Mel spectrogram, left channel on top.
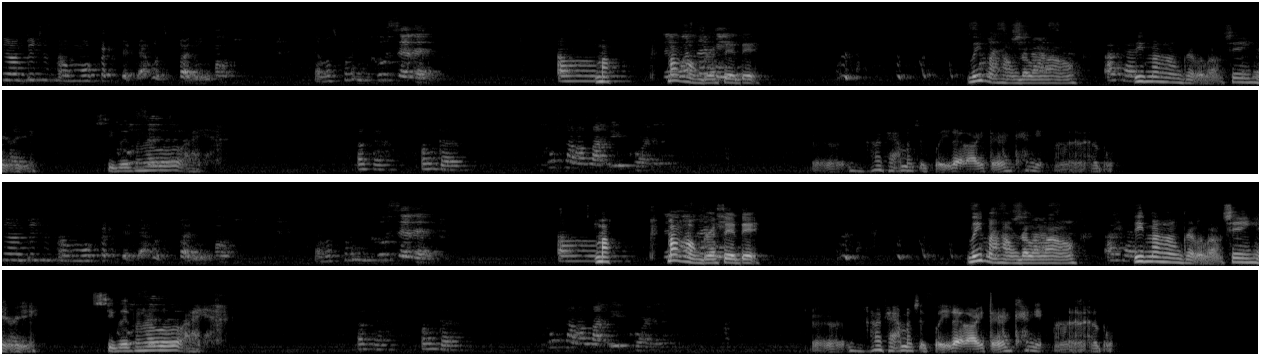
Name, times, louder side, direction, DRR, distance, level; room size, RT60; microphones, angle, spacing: voice 1, 0.0-2.1 3.1-3.7 5.6-6.2 8.3-8.5 11.0-11.4 12.5-12.8 16.1-16.5 16.8-17.2, left 2 dB, 55° left, 3.6 m, -43 dB
voice 2, 3.8-4.3 6.6-7.4 9.8-10.4 13.8-14.3 18.0-19.2, equal, 15° left, 5.3 m, -42 dB
voice 3, 6.7-7.6 9.7-10.7 11.3-12.9 13.5-14.8 20.7-23.7, right 6 dB, 80° right, 0.5 m, -33 dB
19.0 x 7.2 x 2.5 m
head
